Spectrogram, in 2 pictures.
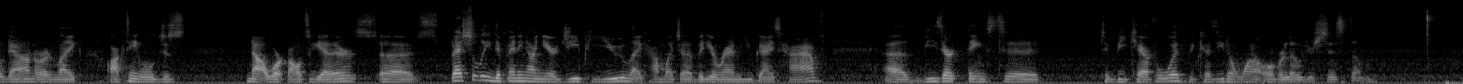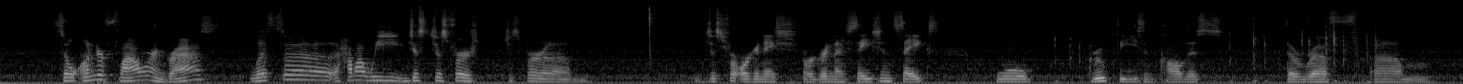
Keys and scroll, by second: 26.9-28.3 typing.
